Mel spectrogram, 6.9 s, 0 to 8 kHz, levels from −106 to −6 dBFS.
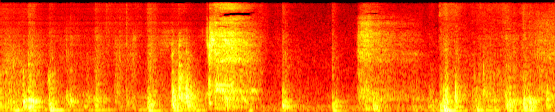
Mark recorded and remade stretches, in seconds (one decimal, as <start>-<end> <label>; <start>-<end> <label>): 0.0-2.7 remade; 2.7-6.9 recorded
